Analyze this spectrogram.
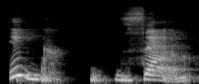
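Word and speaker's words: exam: নেই এটাকে কি বলে এটাকে বলে ইগ জ্যাম জ্যাম নয় জা বলে তো কোন বাংলায় লেটার হয় না অক্ষর হয় না জ হয় কিন্তু এটার উচ্চারণ ইগজ্যাম আমি ইংরেজিতে লেখার চেষ্টা করছি ইগ জ্যাম এক্সাম নয় এটা ওয়ার্ড এক্সাম উচ্চারণ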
